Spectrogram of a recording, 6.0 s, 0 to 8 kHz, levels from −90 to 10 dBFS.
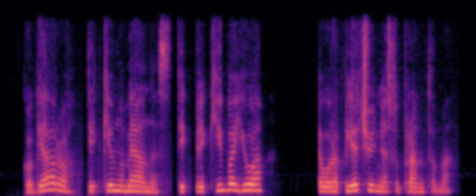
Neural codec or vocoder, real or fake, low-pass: codec, 16 kHz in and 24 kHz out, 0.6 kbps, FocalCodec, streaming, 2048 codes; fake; 7.2 kHz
